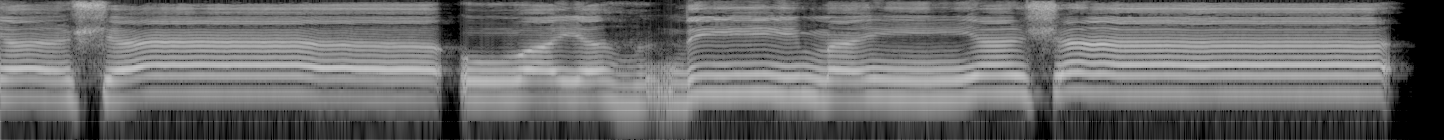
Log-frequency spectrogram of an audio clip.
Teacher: الف مدہ کے بعد حمزہ اسی کلمے میں ہے، مد متصل ہے دونوں جگہوں میں، تو اسے بھی 2-3 سیکنڈ تک لمبا کر کے پڑھیں گے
